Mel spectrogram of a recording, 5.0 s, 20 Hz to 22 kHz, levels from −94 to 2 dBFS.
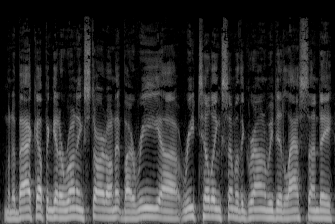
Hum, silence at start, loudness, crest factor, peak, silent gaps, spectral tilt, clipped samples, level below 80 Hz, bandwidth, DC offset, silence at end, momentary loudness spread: none; 0.05 s; -30 LUFS; 12 dB; -16 dBFS; none; -7 dB/octave; under 0.1%; -64 dBFS; 15.5 kHz; under 0.1%; 0 s; 4 LU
